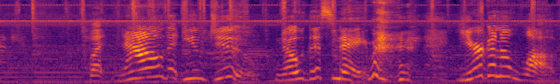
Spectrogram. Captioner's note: chuckles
